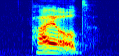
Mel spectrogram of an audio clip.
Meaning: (verb) simple past and past participle of pile; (adjective) 1. Formed from a pile or fagot 2. Having a pile or point; pointed 3. Having a pile or nap
- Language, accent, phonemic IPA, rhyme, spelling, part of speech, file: English, US, /paɪld/, -aɪld, piled, verb / adjective, En-us-piled.ogg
